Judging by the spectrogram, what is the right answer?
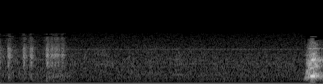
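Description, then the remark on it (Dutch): A dog gives a single short, sharp bark at the very end, following a few faint clicks and a stretch of steady background hiss. “Ja, de hond gaat af.”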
